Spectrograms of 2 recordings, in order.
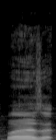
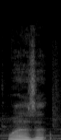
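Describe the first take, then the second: First: It is said in the speaker's own voice. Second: It is said in Tio's voice.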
